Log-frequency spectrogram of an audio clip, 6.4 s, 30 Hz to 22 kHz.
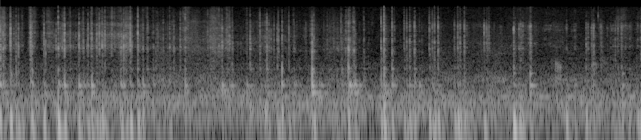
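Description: An empty, hollow, hand-sized clear plastic cup is held up close and tapped with fingertips and nails around its sides and base. The result is a quick, uneven patter of light clicks and scratchy taps. Each tap carries a short, hollow ring near 280 Hz and bright, crisp edges.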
